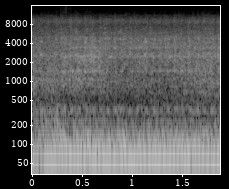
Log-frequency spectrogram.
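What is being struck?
Nothing is struck.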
